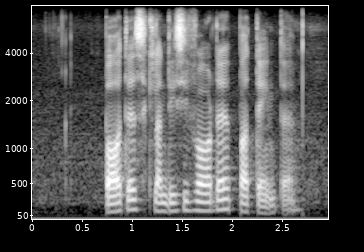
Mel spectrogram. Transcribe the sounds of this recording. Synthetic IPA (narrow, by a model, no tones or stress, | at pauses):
b̥ɑːtəsklɐndisivɑːrdəpɐtɛ̰ntə̰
